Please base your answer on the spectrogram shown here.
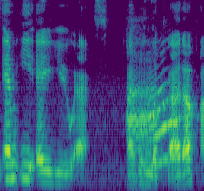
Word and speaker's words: Meaux: She wants to say it's Moo, because it's a moo cow cheese. It's Meaux.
